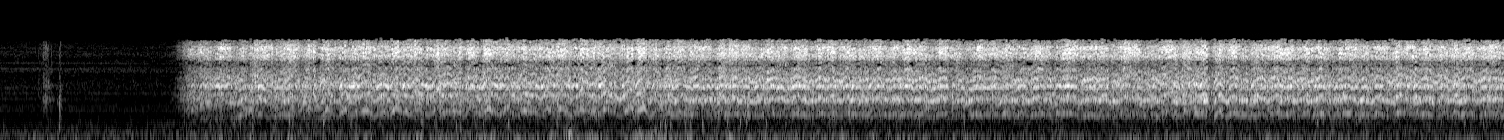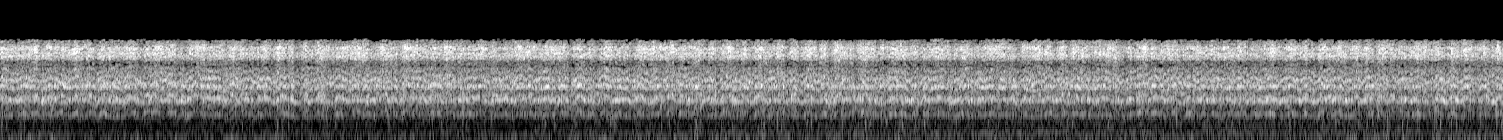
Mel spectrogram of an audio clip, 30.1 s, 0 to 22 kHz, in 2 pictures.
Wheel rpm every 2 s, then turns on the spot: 0, 130, 160, 160, 160, 160, 160, 170, 160, 160, 160, 160, 160, 160, 170.
none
